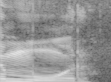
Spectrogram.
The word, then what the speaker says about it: more: आगे MORE, इसको पढ़ते हैं मोर। तो देखो यम से मा, ओ से ओ की मात्रा मु, आर से रा, लास्ट वाले ई का उच्चारण नहीं होता है मोर।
